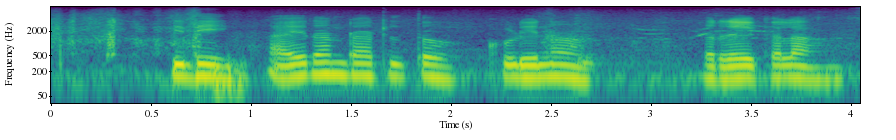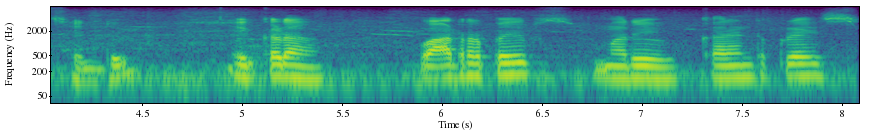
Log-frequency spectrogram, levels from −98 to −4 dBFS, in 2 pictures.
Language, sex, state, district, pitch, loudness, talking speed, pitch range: Telugu, male, Andhra Pradesh, Sri Satya Sai, 145 Hz, -19 LUFS, 105 wpm, 140-155 Hz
